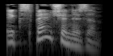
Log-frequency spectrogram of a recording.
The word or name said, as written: expansionism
